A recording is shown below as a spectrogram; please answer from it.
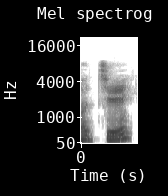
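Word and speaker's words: ه: কণ্ঠনলীর শুরু থেকে, শুরু হইতে অর্থাৎ বুকের দিক থেকে যে শুরু হচ্ছে, কণ্ঠনলীর শুরু থেকে কি উচ্চারণ হয়? হামজা, হা, হামজা, হা।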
